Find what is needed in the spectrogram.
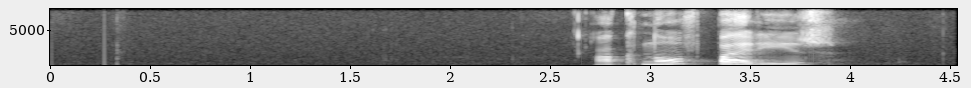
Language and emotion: Russian, neutral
